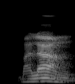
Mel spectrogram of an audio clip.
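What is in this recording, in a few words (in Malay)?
"malang", Malay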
